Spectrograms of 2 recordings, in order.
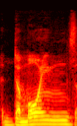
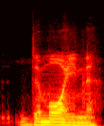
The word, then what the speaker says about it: Des Moines: You do not pronounce the S in Des Moines. All right, my bad. Yeah, I did get Des Moines.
